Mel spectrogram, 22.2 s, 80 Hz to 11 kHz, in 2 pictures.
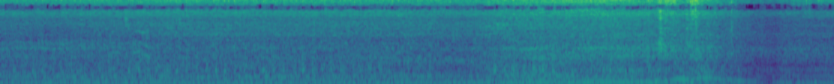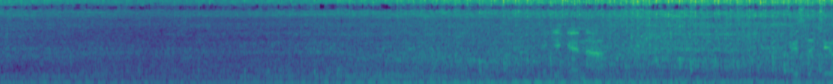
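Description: A 1969 Cadillac De Ville V8 idles with two exhaust manifold bolts missing on the rear cylinder, a steady low rumble with a faint ticking leak, loud and close, with a brief rev in the middle and someone talking throughout.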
